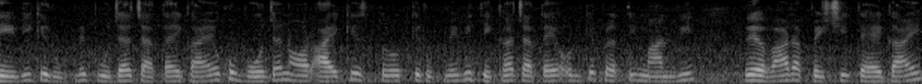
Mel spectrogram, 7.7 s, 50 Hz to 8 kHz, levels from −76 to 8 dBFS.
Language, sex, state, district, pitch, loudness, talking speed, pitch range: Hindi, female, Jharkhand, Jamtara, 185 Hz, -32 LUFS, 235 wpm, 170-205 Hz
